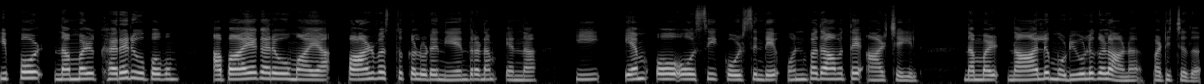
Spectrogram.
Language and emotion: Malayalam, neutral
